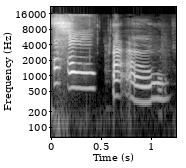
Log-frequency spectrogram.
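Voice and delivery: high squeaky uh-oh. Acted. Mock alarm at bringing back pause.

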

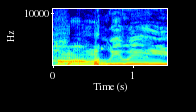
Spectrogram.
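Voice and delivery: high, hammed-up French "oui, oui"; mock French accent. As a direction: play the tourist in a French accent. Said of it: "Speaking in a French accent".

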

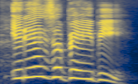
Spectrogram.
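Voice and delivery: high-pitched incredulous outburst; mock astonishment. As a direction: act out a stunned discovery. Acted shock at the baby.

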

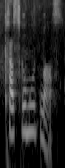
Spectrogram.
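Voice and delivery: ordinary delivery

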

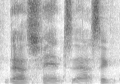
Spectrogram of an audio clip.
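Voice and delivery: normal talking voice

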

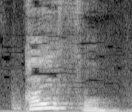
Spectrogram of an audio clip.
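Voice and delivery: iPhone in one quick falling English word. Shown as a demonstration. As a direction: say iPhone briskly, stress up front. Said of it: "我这说话太慢了，应该是".

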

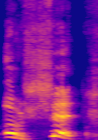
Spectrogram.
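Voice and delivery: loud high startled yelp, laughing; startled curse. Retold or imitated. [name] turns to see the carriage go over, startled laughing shout. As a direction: blurt it in sudden alarm. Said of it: "I turn around and go".

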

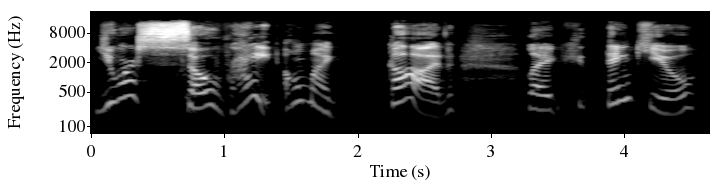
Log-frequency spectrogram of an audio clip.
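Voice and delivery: high, loud, slow emphatic agreement; retold revelation. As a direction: act out a parent's sudden realization. Retold sudden realization to her child.

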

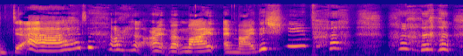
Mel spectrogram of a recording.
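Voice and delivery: high, nervous laughing panic; hammed-up panicky whimper-laugh; panicking. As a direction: play a teen laughing in mounting dread. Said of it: "he was kinda panicking".

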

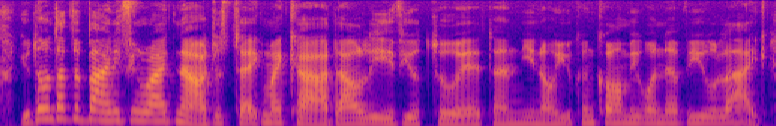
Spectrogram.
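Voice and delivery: high-pitched, smooth-talking German salesman; German accent. Retold or imitated. German salesman leaving his card with a customer, German accent. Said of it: "misrepresentation of the German accent".

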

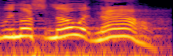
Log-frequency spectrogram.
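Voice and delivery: high, loud demand; impatient shout. Acted. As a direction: insist urgently at full voice. Fuge impatiently demands the answer.

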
